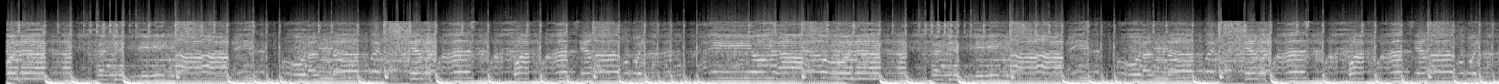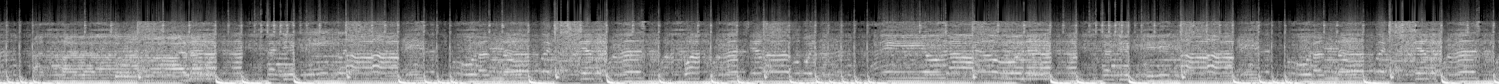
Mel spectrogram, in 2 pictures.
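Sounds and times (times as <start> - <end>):
Arabic trap music: 0.0 - 29.9.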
